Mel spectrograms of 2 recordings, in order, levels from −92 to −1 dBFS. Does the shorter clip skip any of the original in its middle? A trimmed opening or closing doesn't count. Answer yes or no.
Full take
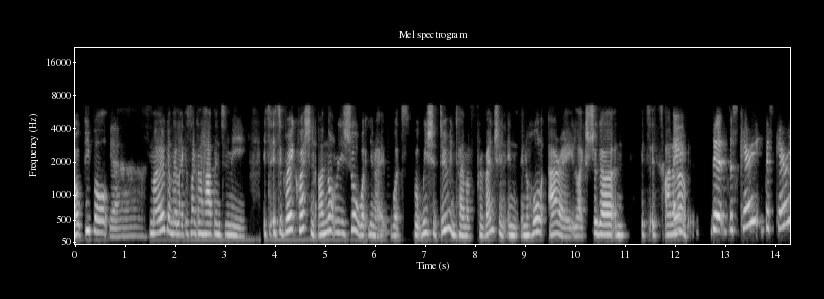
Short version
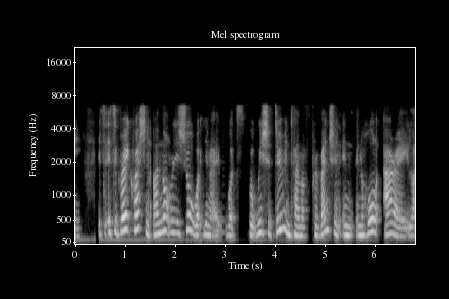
no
